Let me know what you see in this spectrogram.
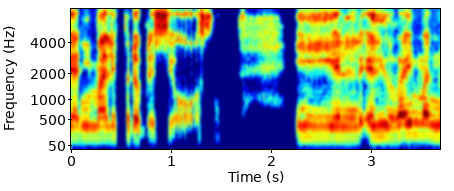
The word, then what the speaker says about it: Eddie Redmayne: Eddie Redmayne, ¿se llama? ¿Cómo se pronuncia? – Sí, sí, Eddie Redmayne.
